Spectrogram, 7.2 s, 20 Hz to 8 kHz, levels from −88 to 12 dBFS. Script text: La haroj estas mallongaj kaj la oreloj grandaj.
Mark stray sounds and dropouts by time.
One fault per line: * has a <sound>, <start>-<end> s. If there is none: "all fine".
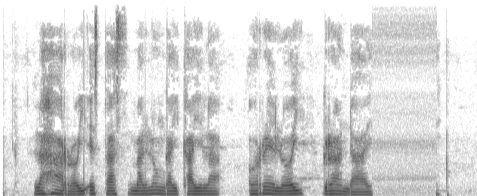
all fine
